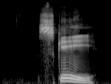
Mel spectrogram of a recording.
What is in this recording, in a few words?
"ski", voice, spelling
